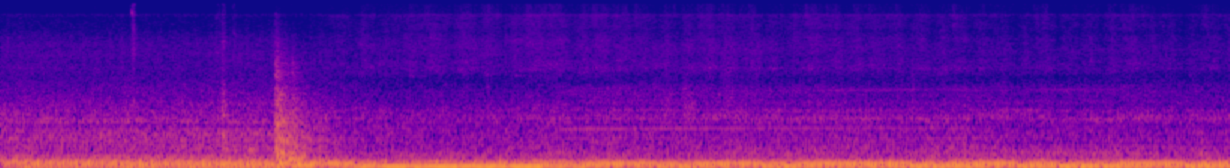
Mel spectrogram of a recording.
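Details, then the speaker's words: Cold start on choke with little smoke at startup: after one brief handling knock, a steady low rumble at an even idle; engine idling fine. "good girl sounds good I don't a lot of smoke on Startup choke seems to be working"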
